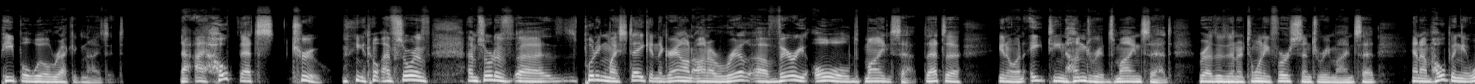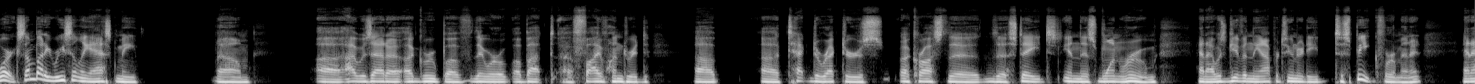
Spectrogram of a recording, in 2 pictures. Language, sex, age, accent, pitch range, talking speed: English, male, 30-49, American, 120-160 Hz, 185 wpm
